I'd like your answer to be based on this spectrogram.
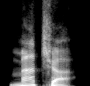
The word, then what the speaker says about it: Matcha: But first, we want to introduce you to our poster kitty for adoptable pets at the Humane Society, and that's Matcha. Did I say that right? M-A-T-C-H-A.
